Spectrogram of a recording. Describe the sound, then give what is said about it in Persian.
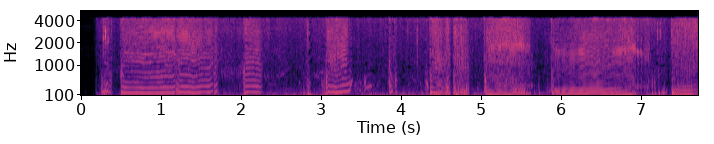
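Comedic sound effect of a falling satellite with a broken engine: loud, wavering harmonic tones arriving in several bursts separated by short gaps, continuing for the whole stretch without speech. “موتورش خرابه. داره سقوط میکنه. آره داره از اونجا سقوط میکنه.”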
